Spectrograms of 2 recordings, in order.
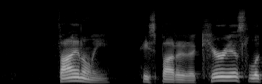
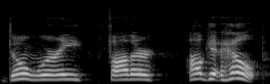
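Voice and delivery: put-on high, raised boyish call; 10 semitones higher, 5 dB louder than usual. A narrator's reading. Boy running off for help, calling to his father. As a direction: call it back to someone behind you. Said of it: "called over his shoulder".

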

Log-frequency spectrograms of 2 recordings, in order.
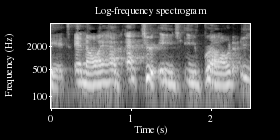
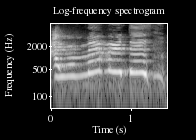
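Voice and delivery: excited; 11 semitones higher, slower than usual. Real, not acted. Recognizing a wished-for book.

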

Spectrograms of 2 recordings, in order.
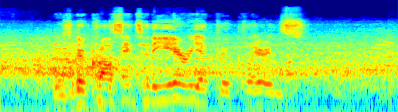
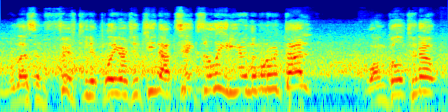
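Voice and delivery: goal call; 10 semitones higher than usual. Real, not acted. Goal called live.

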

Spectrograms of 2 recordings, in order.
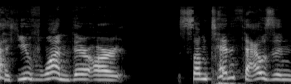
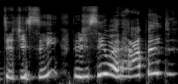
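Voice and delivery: much higher, louder tearful wonder; overwhelmed excitement; 9 semitones higher, 4 dB louder, faster than usual. Acted. Salvador asks his friends if they saw the miracle, tearful and high. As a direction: gush it out, barely believing.

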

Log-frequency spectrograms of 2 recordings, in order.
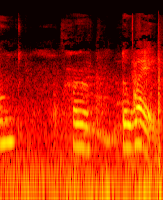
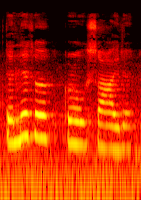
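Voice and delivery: usual speaking voice

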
